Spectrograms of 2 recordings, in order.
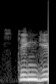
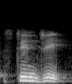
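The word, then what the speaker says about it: stingy: கொட்டுறதுங்க ஸ்டிங் தான் ஸ்டிங் அப்போ எஸ்டி ஐ என் ஜி ஒய் போட்டா ஸ்டிங்கி வரணும் இது ஸ்டிங் ஜி ஸ்டிங் ஸ்டிஞ்சி எப்படி சார் வந்து தெரியாது ஸ்டிங் ஸ்டிஞ்சி எப்படி வந்ததுன்னா தெரியாது இதை ஒய் சேர்த்த உடனே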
